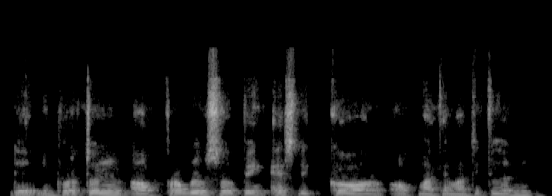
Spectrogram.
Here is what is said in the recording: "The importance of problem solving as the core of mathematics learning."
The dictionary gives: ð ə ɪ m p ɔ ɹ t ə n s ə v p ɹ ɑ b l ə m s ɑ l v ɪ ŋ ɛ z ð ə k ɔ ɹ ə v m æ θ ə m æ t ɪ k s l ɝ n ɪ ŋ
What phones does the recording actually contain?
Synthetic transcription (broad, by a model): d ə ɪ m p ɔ ɹ t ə n ə f p ɹ ɑ b l ə m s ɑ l p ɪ ŋ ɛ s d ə k ɔ ɹ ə f m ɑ t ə m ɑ t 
